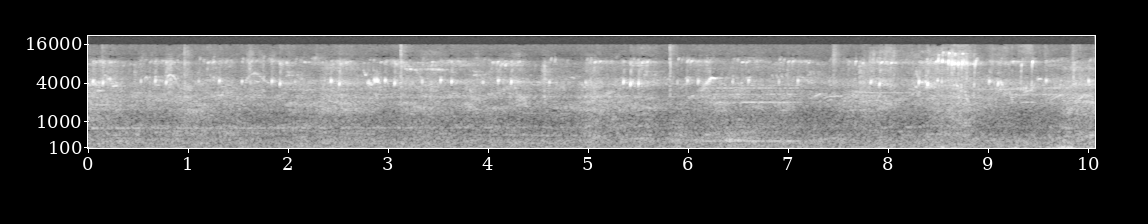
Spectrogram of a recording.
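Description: A small bird's faint, short high chirps at intervals over a low steady background rumble, with a couple of soft bumps near the end.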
